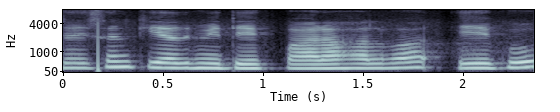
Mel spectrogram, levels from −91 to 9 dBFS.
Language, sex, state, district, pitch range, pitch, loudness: Bhojpuri, female, Uttar Pradesh, Ghazipur, 210-235 Hz, 220 Hz, -13 LUFS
